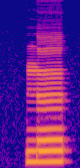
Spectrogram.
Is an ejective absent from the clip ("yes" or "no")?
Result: yes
